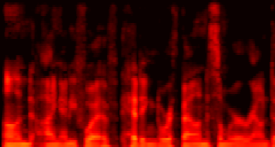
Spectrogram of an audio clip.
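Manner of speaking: normal talking voice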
